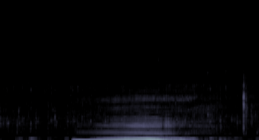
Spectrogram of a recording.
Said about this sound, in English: And you will need some water. as quick as they could, the people fetched a huge kettle and pails of water. Now, set the pot down and pour in the water.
